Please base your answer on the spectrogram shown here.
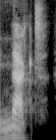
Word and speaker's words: Nacht: You say you can't actually pronounce ch the way we do. You say Nacht, and Nacht in English is nude.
